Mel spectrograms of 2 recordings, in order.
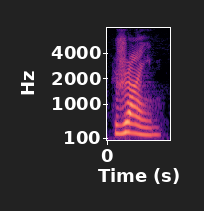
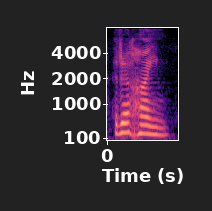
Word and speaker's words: rhyme: e rhyme rhyme students letter H is silent in the word rhyme we do not pronounce it as Rahim we pronounce it as rhyme next word we have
